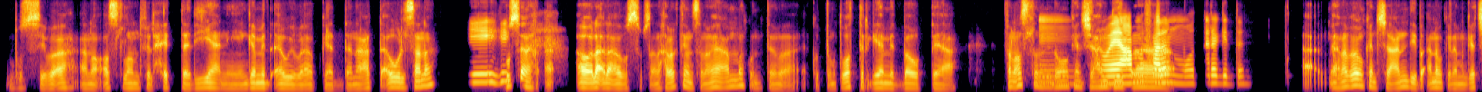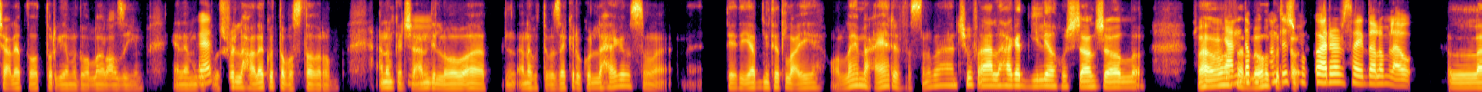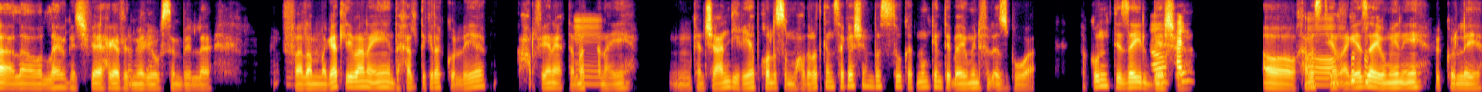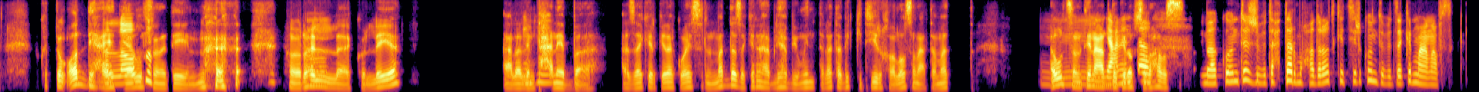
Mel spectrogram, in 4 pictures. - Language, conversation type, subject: Arabic, podcast, لما بتحس بتوتر فجأة، بتعمل إيه؟
- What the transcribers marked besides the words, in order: unintelligible speech; in English: "سكاشن"; laugh; chuckle; laugh; tapping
